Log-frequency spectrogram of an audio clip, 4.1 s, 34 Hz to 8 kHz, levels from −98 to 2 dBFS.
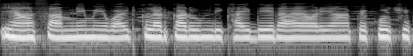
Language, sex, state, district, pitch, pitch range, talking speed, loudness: Hindi, female, Bihar, Darbhanga, 215 Hz, 210-220 Hz, 230 wpm, -14 LUFS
